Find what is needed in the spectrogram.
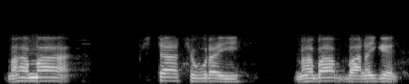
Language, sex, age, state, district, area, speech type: Bodo, male, 60+, Assam, Kokrajhar, rural, conversation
